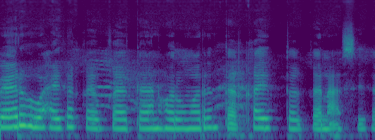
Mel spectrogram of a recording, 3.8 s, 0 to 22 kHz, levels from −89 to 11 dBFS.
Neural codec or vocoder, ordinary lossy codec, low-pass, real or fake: vocoder, 44.1 kHz, 128 mel bands every 512 samples, BigVGAN v2; none; none; fake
